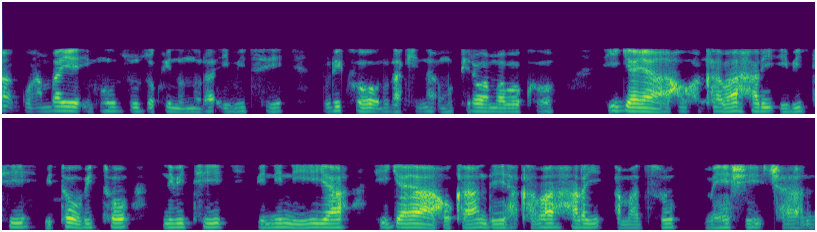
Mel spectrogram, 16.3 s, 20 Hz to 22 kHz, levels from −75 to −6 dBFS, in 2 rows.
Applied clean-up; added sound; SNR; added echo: none; none; none; none.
